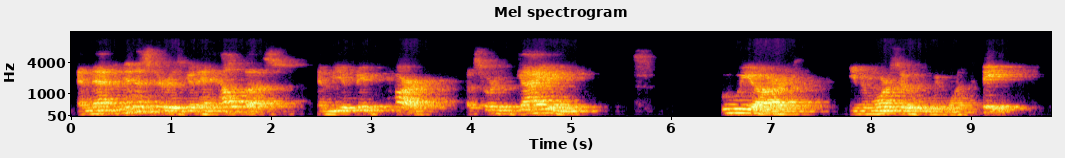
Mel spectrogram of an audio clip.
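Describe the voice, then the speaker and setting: A man giving church announcements in a relaxed, conversational way, with fillers and asides. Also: medium pitch, unhurried, long pauses. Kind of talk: congregational announcements. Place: large church sanctuary. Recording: echoey hall, distant dull mic.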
